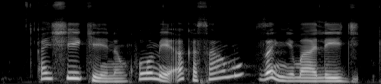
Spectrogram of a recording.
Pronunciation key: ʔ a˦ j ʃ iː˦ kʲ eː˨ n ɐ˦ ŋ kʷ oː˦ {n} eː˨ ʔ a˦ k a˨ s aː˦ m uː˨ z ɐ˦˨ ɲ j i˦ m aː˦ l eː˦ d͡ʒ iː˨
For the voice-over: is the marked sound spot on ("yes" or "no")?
no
